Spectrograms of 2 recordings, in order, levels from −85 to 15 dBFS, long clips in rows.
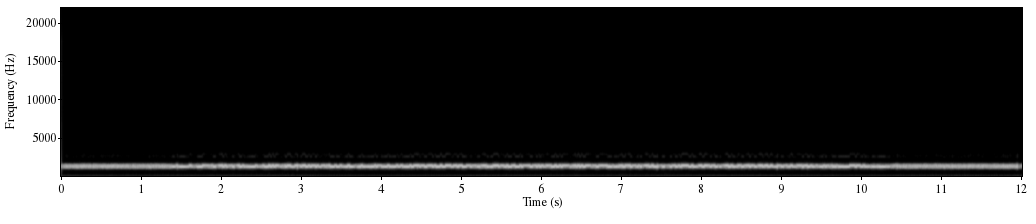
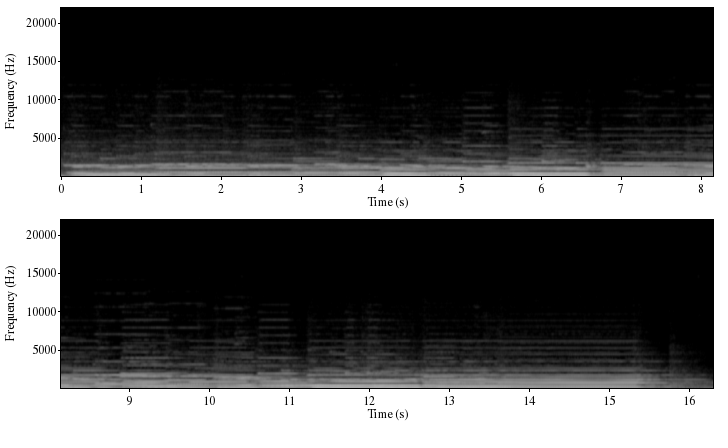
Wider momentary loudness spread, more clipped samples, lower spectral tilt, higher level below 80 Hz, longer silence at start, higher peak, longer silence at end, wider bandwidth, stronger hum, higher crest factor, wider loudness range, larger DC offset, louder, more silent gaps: about the same, 6 LU vs 8 LU; neither; second, -1.5 dB/octave vs -9.5 dB/octave; second, -76 dBFS vs -52 dBFS; about the same, 0 s vs 0 s; first, -4 dBFS vs -8 dBFS; second, 0 s vs 0.2 s; second, 1.8 kHz vs 6.6 kHz; first, 50 Hz at -75 dBFS vs none; about the same, 12 dB vs 14 dB; second, 2 LU vs 5 LU; neither; first, -13 LUFS vs -23 LUFS; neither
